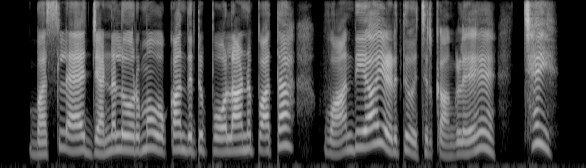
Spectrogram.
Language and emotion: Tamil, disgusted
